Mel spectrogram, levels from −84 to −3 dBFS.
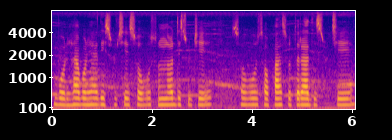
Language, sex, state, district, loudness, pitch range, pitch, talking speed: Odia, female, Odisha, Sambalpur, -20 LUFS, 185-190 Hz, 190 Hz, 100 wpm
